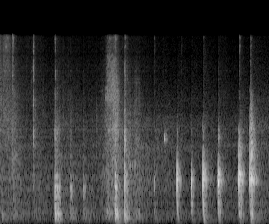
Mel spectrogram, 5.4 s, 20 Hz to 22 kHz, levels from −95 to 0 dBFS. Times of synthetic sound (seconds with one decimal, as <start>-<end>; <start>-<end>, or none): 0.0-3.2; 4.2-4.9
